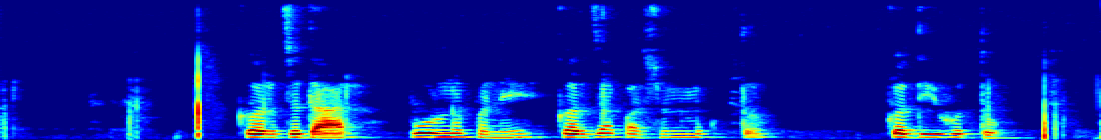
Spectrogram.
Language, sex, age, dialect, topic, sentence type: Marathi, female, 18-24, Standard Marathi, banking, question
